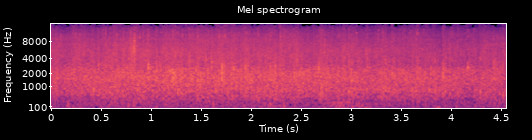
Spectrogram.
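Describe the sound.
A church audience applauding to welcome two guests during a service at Word of Life, a dense, even clapping that holds steady from start to end.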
